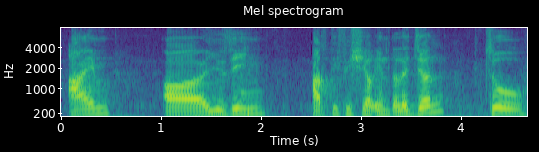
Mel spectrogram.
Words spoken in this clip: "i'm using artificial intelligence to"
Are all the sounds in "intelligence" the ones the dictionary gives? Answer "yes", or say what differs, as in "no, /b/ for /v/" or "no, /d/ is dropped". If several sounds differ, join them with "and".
no, /s/ is dropped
